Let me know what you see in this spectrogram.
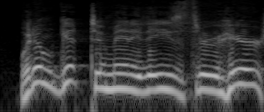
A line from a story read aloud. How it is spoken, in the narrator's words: laughed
